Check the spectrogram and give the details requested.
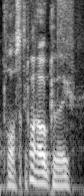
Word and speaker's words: Postecoglou: I ain't got a Postecoglou. That's how you pronounce that, yeah.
